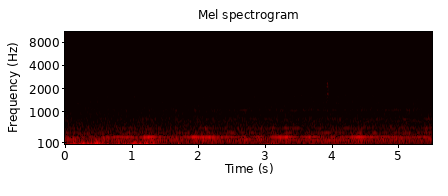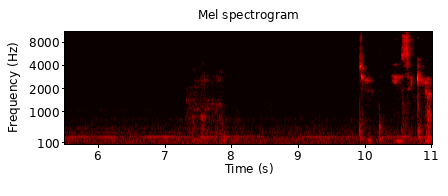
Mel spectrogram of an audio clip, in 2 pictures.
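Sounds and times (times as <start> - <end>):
faint steady hum: 0.0 - 11.0
woman whispering: 9.9 - 11.0.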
